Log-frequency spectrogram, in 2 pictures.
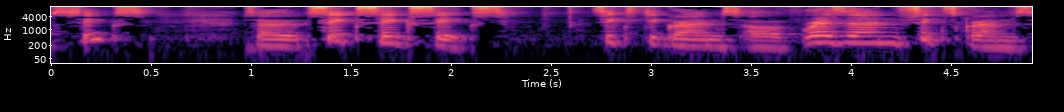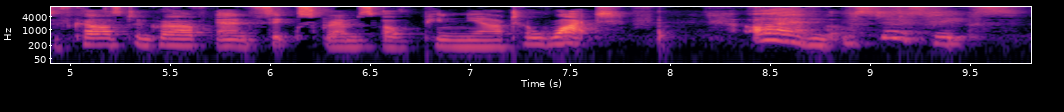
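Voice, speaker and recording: A resin artist hosts a casual crafting tutorial on her channel, her slightly hoarse voice medium-pitched and fairly bright. She chats and thinks aloud as she goes, with lots of ums and restarts.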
